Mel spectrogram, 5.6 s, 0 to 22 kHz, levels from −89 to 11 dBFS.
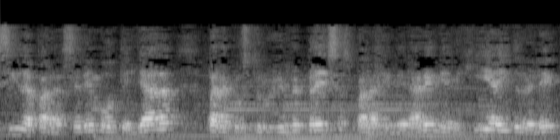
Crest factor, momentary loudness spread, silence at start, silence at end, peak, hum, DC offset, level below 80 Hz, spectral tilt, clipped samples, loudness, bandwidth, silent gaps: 16 dB; 7 LU; 0 s; 0 s; 0 dBFS; none; under 0.1%; -40 dBFS; -4.5 dB/octave; under 0.1%; -18 LUFS; 11 kHz; none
